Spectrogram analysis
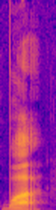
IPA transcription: w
